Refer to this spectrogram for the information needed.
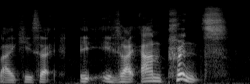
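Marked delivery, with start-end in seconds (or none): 1.4-2.3 deliberately misplaced stress across "and prince". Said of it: "He's doing the dodgy emphasis deliberately".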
